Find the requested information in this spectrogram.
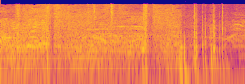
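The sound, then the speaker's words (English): Police firing projectiles at protesters trapped in a tunnel make sharp bangs: a few separate pops, then a quick cluster of shots, over dense noise and voices. “The video shows officers firing projectiles.”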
